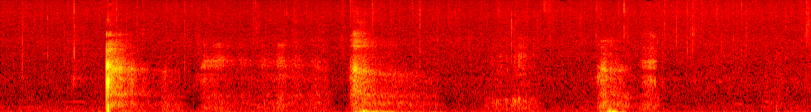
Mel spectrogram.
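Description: A woman's soft breathy exhales and sighs close to the microphone: about five short breaths at irregular intervals, with quiet between them.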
